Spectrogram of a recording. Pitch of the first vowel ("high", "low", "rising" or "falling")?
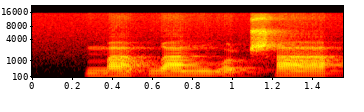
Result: falling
